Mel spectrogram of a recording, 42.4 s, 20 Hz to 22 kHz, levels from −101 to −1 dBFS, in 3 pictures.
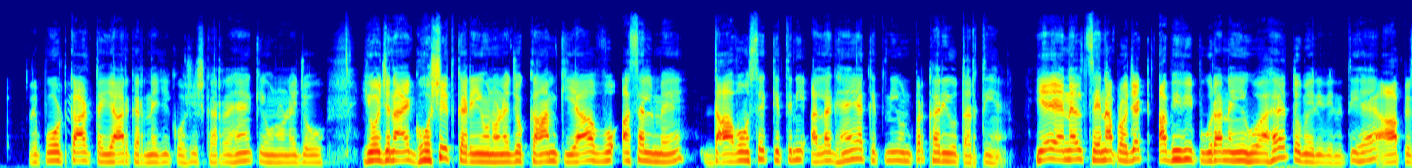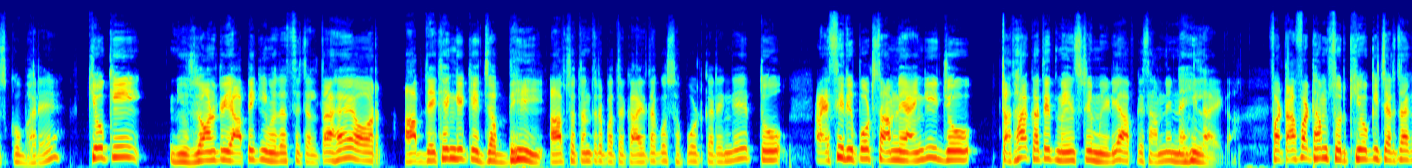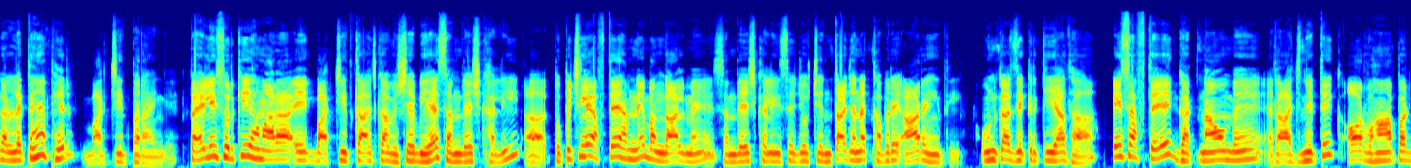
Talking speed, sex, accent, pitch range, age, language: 195 wpm, male, native, 140-175 Hz, 40-59, Hindi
